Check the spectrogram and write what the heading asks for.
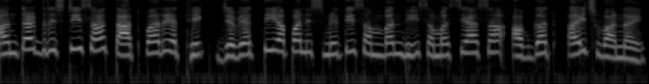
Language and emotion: Maithili, neutral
